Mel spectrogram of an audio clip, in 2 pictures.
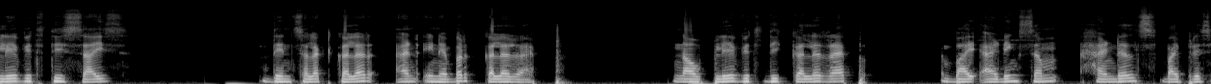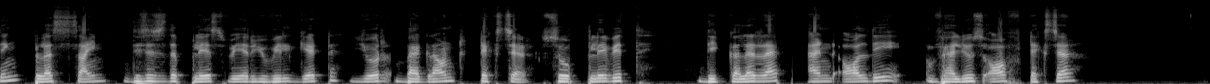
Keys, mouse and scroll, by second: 0.4-2.0 scroll down 1, 2.0-3.5 drag, 3.6-4.8 drag, 4.8-5.9 scroll down 5, 5.9 click, 6.1-7.7 scroll down 5, 8.7 click, 9.3 drag, 9.5-10.1 scroll down 3, 10.1-11.1 scroll down 2, 11.9-14.2 drag, 15.6-18.0 drag, 20.3 click, 22.8 click.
